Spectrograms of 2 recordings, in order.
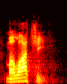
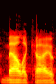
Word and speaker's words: Malachi: So today we're in the final book of the Old Testament, written by the only Italian prophet, Malachi. Just kidding. It's pronounced Malachi, okay?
